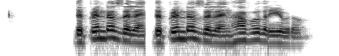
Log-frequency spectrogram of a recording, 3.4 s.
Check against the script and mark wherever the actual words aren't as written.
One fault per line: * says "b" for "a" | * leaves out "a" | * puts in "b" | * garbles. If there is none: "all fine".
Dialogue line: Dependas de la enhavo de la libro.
* says "dependas" for "enhavo"
* puts in "enhavo de"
